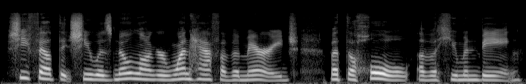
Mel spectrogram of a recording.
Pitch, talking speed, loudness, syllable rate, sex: 220 Hz, 215 wpm, -17 LUFS, 5.2 syllables/s, female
